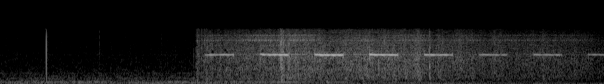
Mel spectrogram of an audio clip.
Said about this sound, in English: The Russian space satellite, the first launched by man, is circling at 560 miles altitude, and its radio signals are being received now by RCA in New York. Stand by and listen. Here is the sound.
